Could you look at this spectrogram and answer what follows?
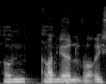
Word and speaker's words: Own Voice: Comment tu le prononces? Own Voice.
